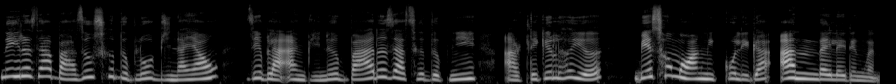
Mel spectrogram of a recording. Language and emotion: Bodo, surprised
